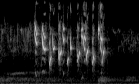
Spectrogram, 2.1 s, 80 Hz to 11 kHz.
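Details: Wild European goldfinch, 2019 recording meant to encourage caged goldfinches to sing: a rapid run of liquid, twittering high notes lasting about a second, with a faint low hum beforehand.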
